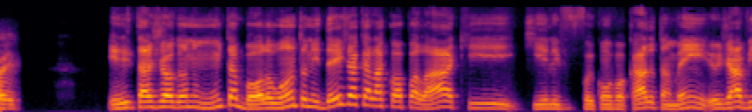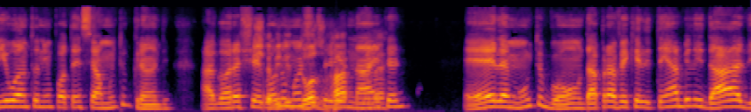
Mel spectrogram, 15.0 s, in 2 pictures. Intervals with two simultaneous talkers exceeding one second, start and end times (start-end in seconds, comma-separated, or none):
10.0-11.5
